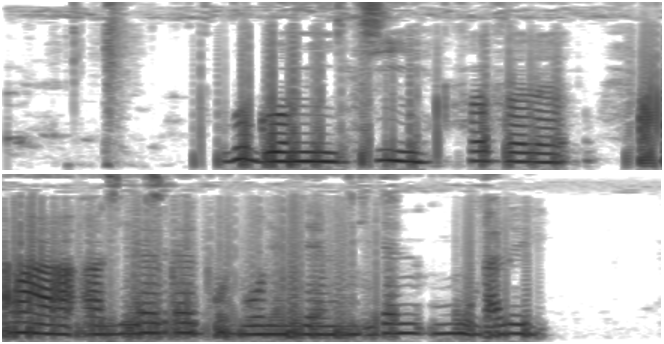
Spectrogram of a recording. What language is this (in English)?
Bafia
